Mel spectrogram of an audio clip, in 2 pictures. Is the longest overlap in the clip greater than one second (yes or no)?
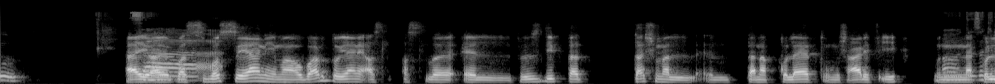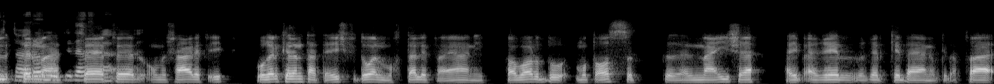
yes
